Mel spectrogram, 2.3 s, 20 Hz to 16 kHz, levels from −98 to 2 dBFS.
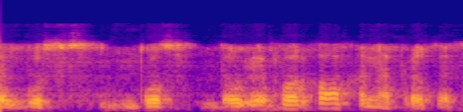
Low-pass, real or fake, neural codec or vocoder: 7.2 kHz; fake; codec, 16 kHz, 4.8 kbps, FACodec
